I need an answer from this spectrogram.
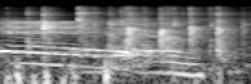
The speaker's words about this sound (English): My dad got married actually like a week ago. We can clap for that.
